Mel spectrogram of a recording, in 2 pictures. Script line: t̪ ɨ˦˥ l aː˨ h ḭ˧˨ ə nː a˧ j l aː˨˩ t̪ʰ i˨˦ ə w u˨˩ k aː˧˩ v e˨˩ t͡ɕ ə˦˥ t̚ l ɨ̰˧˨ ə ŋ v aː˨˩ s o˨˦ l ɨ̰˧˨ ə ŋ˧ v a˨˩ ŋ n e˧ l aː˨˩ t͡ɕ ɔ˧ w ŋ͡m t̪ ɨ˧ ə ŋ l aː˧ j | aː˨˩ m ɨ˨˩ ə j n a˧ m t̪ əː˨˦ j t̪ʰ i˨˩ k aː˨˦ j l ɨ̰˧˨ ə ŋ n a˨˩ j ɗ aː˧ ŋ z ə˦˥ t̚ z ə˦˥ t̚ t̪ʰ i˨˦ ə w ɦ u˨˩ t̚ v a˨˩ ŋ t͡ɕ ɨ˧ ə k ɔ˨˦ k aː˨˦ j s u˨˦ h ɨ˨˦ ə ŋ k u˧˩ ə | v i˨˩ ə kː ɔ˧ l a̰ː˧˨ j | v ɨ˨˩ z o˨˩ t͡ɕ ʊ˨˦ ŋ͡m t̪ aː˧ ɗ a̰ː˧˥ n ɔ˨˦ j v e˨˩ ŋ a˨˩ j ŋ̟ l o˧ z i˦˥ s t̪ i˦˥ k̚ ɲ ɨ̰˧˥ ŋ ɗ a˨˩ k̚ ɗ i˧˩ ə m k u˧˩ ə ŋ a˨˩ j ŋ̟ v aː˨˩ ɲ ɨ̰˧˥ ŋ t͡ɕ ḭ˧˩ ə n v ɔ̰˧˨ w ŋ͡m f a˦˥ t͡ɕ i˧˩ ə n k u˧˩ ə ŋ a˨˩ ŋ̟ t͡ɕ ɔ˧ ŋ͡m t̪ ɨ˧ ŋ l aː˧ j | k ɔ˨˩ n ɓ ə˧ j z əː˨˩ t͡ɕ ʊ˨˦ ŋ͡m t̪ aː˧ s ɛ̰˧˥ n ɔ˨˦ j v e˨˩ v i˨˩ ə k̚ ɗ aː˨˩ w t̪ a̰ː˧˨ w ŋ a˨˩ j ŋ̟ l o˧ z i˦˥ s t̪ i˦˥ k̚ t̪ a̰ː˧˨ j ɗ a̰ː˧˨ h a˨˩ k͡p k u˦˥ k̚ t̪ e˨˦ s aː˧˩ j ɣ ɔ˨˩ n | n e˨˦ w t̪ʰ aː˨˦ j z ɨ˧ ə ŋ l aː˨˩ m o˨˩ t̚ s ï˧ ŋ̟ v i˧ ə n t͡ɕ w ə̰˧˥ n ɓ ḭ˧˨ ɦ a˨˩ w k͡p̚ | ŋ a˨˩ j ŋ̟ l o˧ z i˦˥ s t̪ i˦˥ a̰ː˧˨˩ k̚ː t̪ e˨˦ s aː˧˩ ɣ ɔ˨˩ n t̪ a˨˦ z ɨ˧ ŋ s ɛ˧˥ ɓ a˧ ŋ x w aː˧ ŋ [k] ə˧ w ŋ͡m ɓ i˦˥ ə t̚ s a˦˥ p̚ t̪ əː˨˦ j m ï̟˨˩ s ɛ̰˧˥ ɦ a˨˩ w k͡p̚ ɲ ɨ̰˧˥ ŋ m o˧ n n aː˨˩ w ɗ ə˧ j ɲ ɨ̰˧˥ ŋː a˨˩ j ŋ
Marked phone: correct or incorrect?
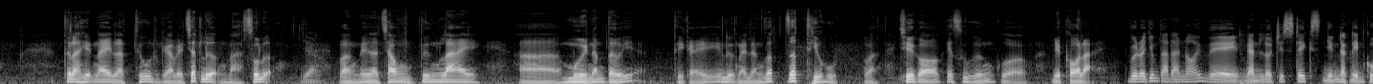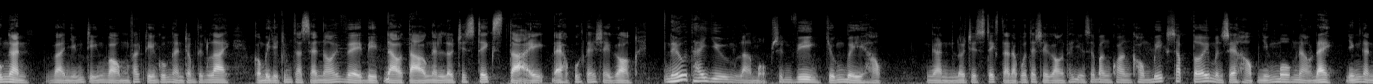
incorrect: x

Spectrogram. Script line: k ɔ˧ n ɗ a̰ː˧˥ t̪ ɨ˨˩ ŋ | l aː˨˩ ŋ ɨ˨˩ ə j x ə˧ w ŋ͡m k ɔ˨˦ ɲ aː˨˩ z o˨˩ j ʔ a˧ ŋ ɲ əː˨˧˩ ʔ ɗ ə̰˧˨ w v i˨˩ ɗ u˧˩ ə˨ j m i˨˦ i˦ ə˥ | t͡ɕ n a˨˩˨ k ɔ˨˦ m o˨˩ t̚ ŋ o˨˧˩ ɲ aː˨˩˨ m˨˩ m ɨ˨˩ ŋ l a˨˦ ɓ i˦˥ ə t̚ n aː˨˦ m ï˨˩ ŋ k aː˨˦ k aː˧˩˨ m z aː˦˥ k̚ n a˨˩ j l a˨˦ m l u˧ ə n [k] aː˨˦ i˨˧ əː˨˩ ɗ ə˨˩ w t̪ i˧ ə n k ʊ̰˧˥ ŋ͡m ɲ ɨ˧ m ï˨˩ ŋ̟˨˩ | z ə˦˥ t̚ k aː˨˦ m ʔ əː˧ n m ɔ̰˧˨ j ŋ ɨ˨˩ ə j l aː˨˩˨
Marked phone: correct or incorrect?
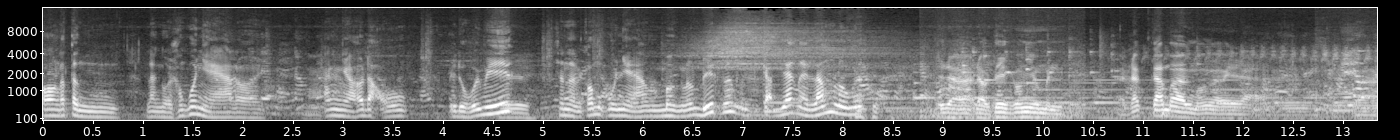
incorrect: ʔ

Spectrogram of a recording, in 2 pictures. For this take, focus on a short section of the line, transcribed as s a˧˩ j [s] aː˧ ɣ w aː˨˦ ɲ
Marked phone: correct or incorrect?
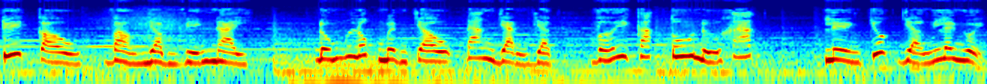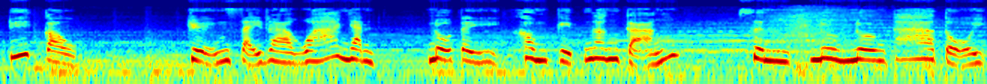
incorrect: z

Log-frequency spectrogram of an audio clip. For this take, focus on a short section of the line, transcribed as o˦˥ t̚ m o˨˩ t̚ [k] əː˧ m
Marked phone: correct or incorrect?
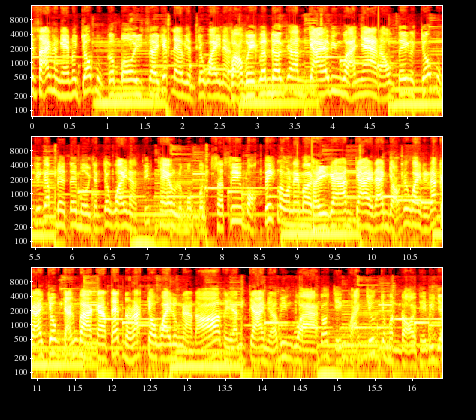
correct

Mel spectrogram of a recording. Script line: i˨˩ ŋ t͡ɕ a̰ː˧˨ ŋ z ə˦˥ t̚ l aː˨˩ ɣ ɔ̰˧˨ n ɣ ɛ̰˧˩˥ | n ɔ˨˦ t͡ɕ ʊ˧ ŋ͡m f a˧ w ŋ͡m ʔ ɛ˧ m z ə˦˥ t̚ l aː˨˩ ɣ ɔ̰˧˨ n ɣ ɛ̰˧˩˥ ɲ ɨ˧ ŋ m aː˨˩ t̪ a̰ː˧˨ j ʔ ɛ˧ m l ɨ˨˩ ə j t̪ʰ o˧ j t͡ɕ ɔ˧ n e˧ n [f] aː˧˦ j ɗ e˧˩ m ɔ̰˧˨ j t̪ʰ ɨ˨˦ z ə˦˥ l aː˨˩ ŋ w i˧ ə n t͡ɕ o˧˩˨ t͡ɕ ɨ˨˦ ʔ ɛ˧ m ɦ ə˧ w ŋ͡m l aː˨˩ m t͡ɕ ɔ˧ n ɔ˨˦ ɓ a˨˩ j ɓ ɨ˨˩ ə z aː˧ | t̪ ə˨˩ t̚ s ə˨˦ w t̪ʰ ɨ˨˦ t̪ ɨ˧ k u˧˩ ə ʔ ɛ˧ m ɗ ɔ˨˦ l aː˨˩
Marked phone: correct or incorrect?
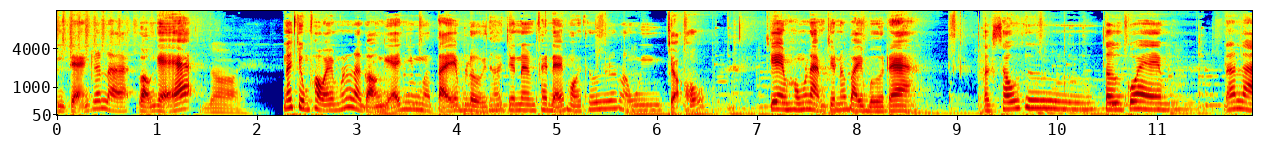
correct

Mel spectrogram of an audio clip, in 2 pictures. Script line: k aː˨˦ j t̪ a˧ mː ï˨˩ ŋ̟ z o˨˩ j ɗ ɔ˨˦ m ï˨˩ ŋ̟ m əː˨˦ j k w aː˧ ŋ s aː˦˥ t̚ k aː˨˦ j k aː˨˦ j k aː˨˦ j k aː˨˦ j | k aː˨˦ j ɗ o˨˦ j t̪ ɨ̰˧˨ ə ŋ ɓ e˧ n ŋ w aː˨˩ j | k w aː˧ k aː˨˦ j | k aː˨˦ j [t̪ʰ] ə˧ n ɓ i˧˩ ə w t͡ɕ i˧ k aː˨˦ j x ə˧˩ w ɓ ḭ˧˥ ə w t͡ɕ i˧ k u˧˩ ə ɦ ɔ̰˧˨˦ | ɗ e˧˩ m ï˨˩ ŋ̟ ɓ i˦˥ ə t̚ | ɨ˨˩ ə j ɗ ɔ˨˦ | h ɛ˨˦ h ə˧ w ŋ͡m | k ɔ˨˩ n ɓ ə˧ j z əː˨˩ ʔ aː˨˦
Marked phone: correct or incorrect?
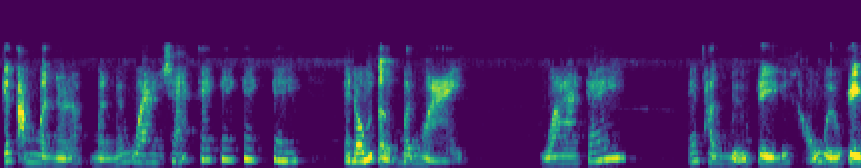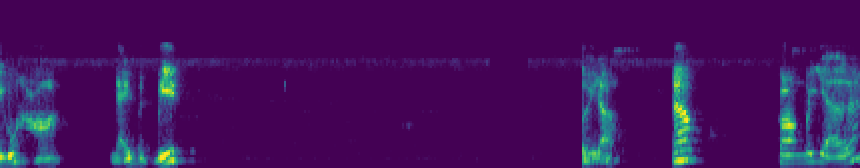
correct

